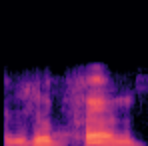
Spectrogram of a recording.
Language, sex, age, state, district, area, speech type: Gujarati, male, 30-45, Gujarat, Kutch, urban, conversation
